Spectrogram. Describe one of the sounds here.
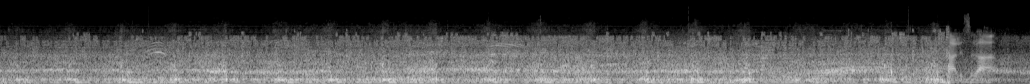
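A large stadium crowd chants and roars steadily.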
